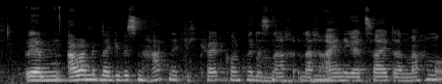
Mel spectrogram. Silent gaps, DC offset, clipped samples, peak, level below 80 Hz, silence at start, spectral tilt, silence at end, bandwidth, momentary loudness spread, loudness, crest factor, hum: none; under 0.1%; under 0.1%; -10 dBFS; -58 dBFS; 0 s; -5.5 dB/octave; 0 s; 16 kHz; 10 LU; -28 LUFS; 18 dB; none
